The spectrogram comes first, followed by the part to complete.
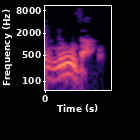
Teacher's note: After avons, there is nothing, so s is silent.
